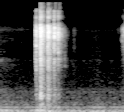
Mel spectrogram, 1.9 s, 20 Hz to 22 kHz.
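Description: Tab being set on a 1959 Olympia SM4 manual typewriter: a short burst of close, crisp ratcheting metal clicks, four or five in quick succession, then quiet and a faint tick at the end.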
